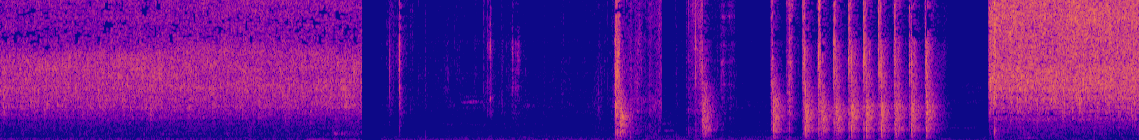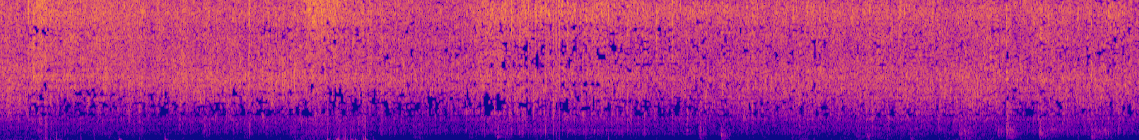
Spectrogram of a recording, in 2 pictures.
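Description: A quick run of knife chops on a cutting board, about five a second. About twelve seconds in, carrot slices drop into hot cooking oil in a wok and sizzle steadily while being stirred with a spoon.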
